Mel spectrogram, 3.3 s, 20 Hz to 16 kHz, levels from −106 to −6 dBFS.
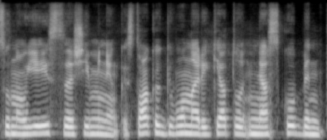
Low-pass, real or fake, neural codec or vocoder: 14.4 kHz; fake; autoencoder, 48 kHz, 128 numbers a frame, DAC-VAE, trained on Japanese speech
